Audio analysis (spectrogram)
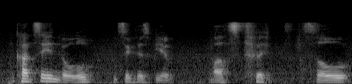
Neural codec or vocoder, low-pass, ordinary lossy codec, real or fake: codec, 16 kHz in and 24 kHz out, 0.6 kbps, FocalCodec, streaming, 2048 codes; 7.2 kHz; none; fake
